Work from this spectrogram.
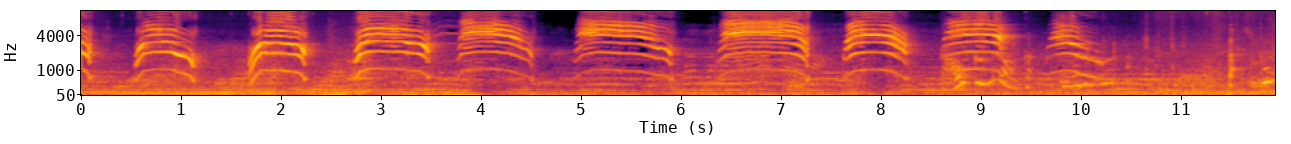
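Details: Thirsty kitten calling for its mother's milk; clear, loud meows, each rising then falling, about nine in twelve seconds at roughly one-second intervals, with faint voices beneath.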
